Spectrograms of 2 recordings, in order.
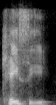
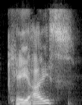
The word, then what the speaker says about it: Kaice: daughter, who we called Casey, it's written Kaice. Apparently the pronunciation is actually K-ice, which is weird, and I refuse to say that.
